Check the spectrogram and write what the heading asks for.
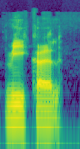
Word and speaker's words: Mikael: And in my native Swedish, it's the emphasis is on the E sound, so Mikael.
